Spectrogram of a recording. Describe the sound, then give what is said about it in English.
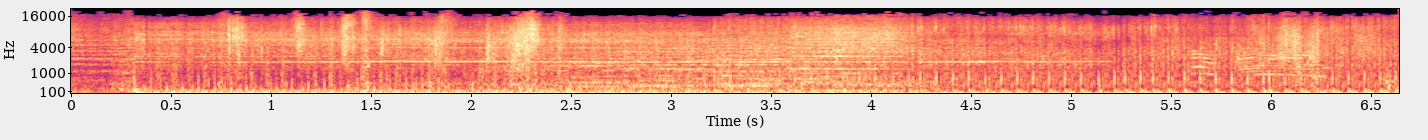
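A minigun in a movie clip fires one long, unbroken burst, a loud, dense roar of rapid shots blurring into a buzzing stream that keeps going for several seconds, with no talking. “All painless is waiting.”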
